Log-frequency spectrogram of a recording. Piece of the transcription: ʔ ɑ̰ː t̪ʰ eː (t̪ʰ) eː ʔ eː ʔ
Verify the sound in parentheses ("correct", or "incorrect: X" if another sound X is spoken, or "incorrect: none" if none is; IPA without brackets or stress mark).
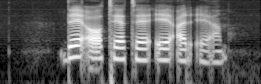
correct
